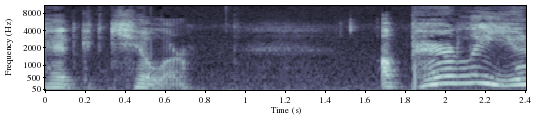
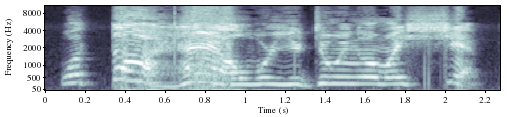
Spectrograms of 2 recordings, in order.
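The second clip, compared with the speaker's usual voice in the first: loud, high furious demand; angry shout; 10 semitones higher, 15 dB louder than usual. Acted. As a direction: bark at the stowaway on your ship. Captain interrogating stowaway.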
